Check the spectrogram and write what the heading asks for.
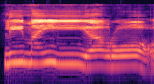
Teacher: کیونکہ نون ساکن کے بعد یا ہے، یہاں پہ ادغام علی غنہ ہو رہا ہے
